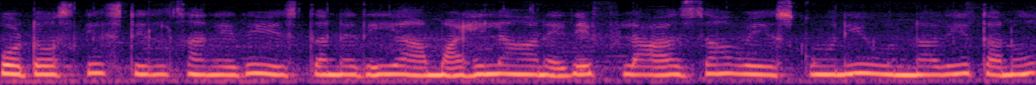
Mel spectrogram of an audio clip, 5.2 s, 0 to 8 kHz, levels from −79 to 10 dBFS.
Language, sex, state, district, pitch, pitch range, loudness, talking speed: Telugu, female, Andhra Pradesh, Krishna, 265 Hz, 255-280 Hz, -16 LUFS, 150 wpm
